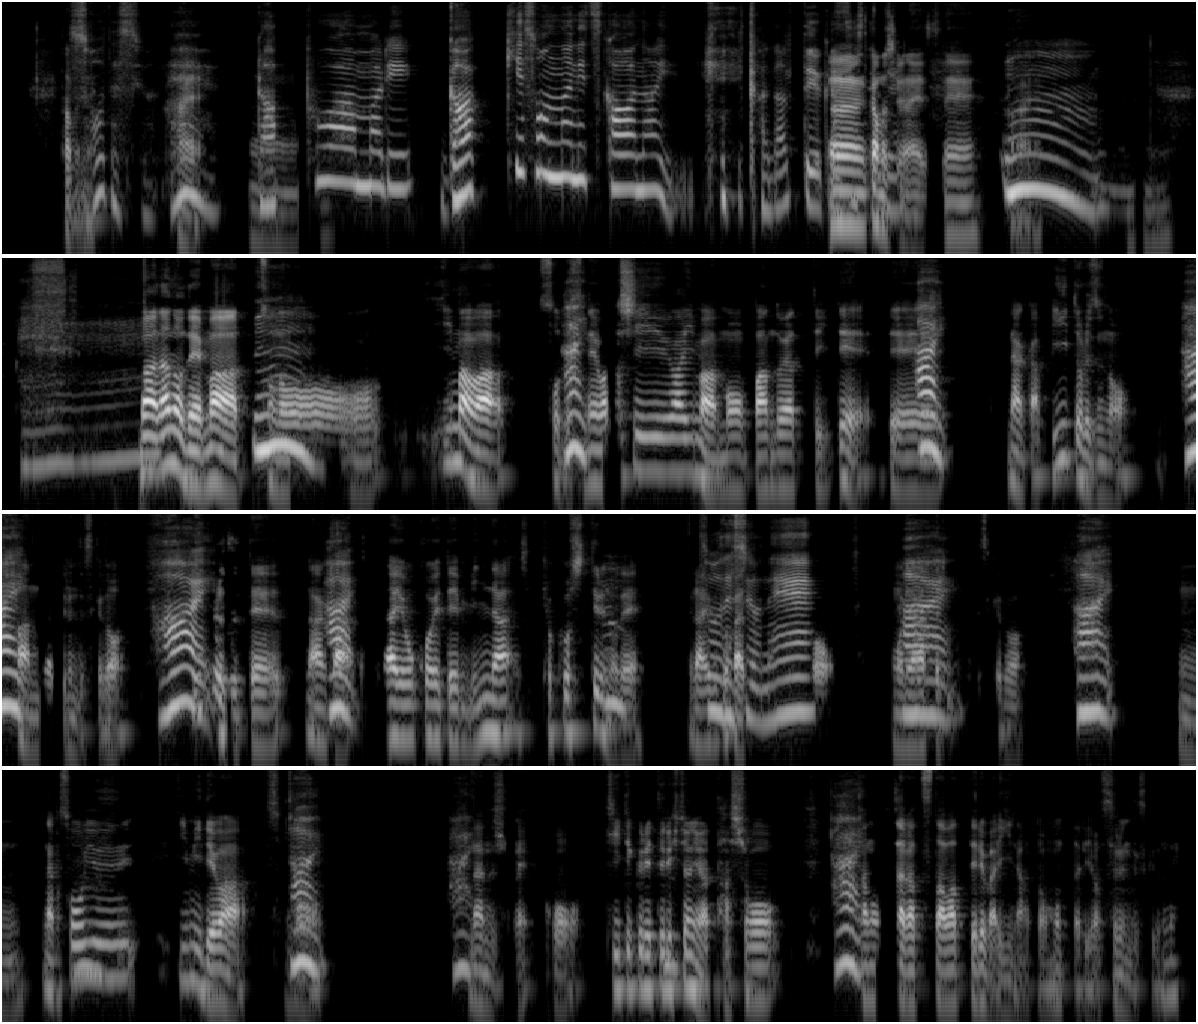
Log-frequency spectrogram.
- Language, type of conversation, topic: Japanese, podcast, 親や家族の音楽の影響を感じることはありますか？
- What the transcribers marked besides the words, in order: other noise; laugh; unintelligible speech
